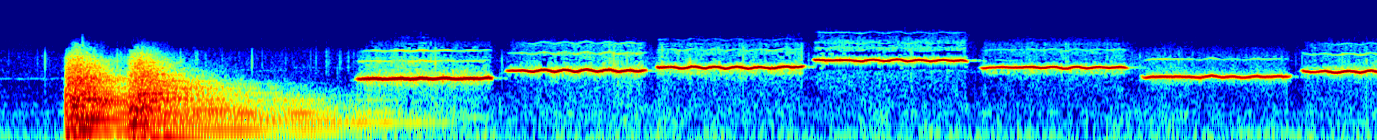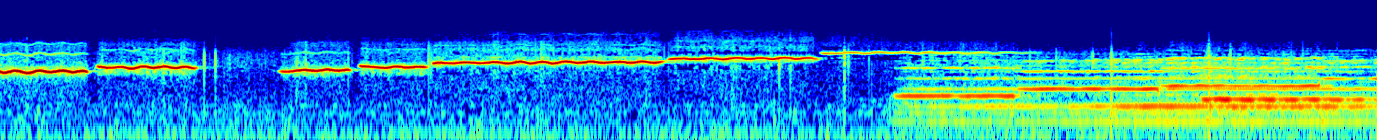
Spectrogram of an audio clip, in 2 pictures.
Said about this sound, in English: Let That Whistle be your invitation to the Household Finance Corporation program, The Whistler, each week over these stations.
